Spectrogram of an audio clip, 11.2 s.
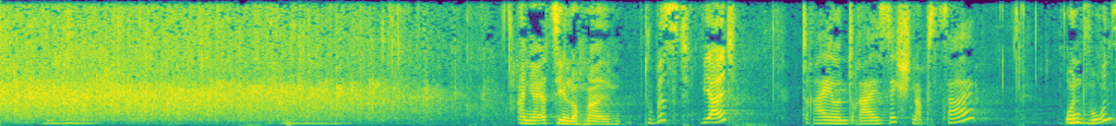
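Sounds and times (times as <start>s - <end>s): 
audience applause: 0.0s - 4.9s
speech: 0.4s - 0.8s, 5.2s - 9.8s, 10.6s - 11.1s.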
